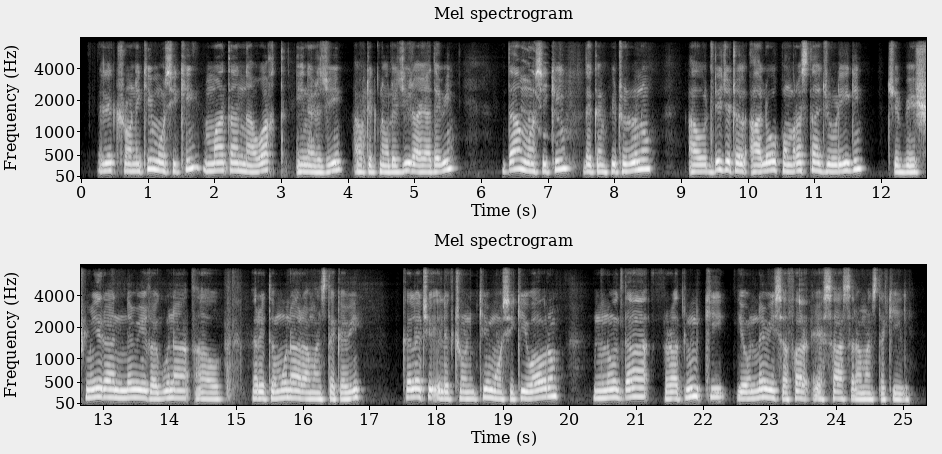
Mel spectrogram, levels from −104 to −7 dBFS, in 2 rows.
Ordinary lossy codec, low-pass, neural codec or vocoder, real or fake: none; 7.2 kHz; none; real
